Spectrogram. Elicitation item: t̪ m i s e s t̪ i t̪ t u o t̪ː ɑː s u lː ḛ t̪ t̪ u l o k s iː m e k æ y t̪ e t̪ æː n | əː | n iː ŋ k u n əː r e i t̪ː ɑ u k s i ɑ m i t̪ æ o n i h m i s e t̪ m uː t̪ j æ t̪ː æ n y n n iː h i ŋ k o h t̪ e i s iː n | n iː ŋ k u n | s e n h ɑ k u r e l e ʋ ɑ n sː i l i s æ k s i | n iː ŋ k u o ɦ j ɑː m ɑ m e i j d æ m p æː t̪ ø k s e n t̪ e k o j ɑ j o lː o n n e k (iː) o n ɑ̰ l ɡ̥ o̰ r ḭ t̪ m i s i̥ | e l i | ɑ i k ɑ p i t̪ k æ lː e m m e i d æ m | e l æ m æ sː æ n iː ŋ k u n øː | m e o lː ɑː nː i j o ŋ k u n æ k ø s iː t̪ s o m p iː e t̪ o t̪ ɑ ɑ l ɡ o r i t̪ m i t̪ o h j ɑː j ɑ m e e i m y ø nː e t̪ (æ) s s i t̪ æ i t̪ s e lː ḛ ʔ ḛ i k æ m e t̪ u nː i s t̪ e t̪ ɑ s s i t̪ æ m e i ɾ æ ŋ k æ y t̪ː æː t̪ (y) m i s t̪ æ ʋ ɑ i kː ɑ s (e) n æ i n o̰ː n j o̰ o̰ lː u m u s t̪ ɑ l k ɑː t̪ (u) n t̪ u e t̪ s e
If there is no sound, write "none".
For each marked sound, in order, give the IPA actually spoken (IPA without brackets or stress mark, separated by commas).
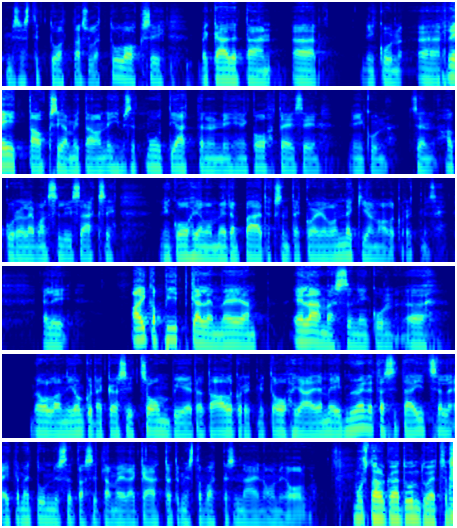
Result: i, æ, y, e, u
